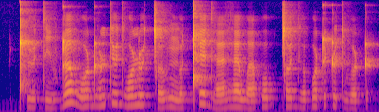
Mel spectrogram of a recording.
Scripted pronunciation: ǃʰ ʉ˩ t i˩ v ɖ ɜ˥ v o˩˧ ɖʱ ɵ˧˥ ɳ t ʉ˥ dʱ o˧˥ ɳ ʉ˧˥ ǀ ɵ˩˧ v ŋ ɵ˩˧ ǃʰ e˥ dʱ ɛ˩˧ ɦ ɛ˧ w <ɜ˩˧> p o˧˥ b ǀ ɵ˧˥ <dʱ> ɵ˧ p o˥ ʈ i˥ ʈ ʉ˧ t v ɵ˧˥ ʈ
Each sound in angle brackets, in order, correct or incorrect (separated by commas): correct, correct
